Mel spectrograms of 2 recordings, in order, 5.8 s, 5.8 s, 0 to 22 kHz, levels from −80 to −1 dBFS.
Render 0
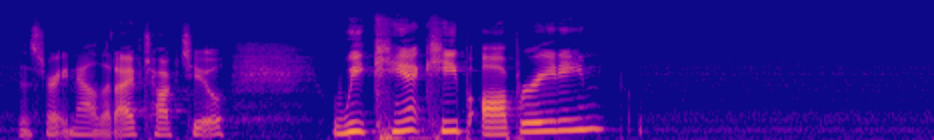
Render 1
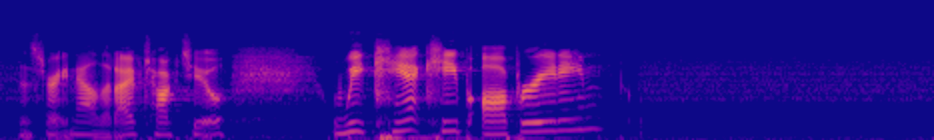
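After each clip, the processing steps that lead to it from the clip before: EQ curve 120 Hz 0 dB, 310 Hz -24 dB, 520 Hz -8 dB, 840 Hz -17 dB, 1200 Hz +13 dB, 4400 Hz +6 dB, 12000 Hz -29 dB; gain -5.5 dB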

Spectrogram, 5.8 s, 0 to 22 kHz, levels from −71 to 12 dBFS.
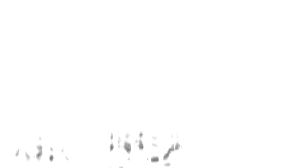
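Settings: spectral expander 2.5:1; gain -8.5 dB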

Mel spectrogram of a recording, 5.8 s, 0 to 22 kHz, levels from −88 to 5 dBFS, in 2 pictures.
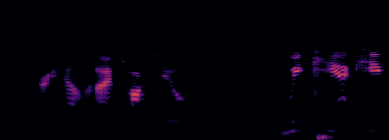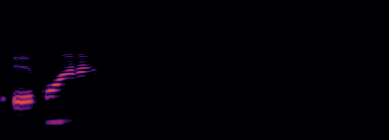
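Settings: limiter -28 dBFS, peak gain reduction 8 dB; gain -1 dB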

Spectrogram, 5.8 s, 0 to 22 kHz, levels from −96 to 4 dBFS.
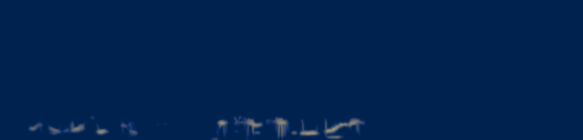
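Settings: sine-wave speech

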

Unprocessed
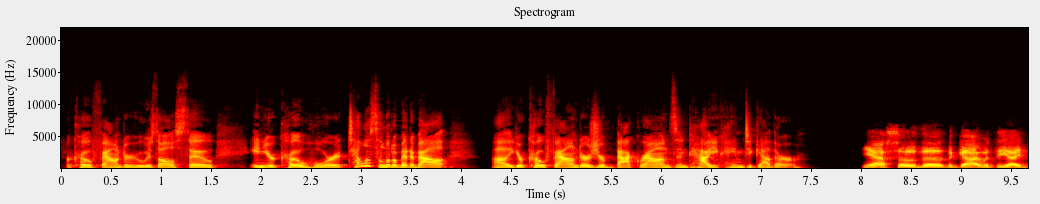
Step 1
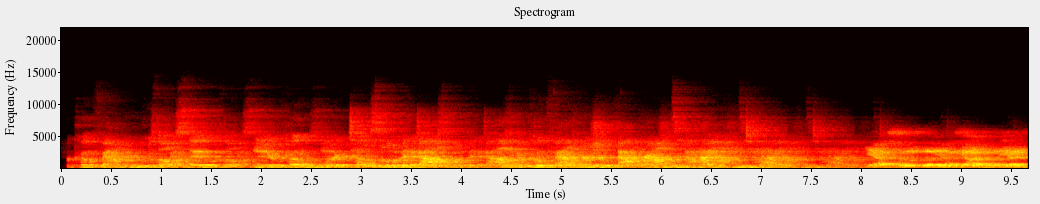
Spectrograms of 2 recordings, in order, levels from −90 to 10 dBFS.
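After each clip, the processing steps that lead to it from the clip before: on a send: feedback echo 0.669 s, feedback 45%, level -7 dB; on the sum: non-linear reverb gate 0.42 s falling, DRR -6.5 dB; gain -8 dB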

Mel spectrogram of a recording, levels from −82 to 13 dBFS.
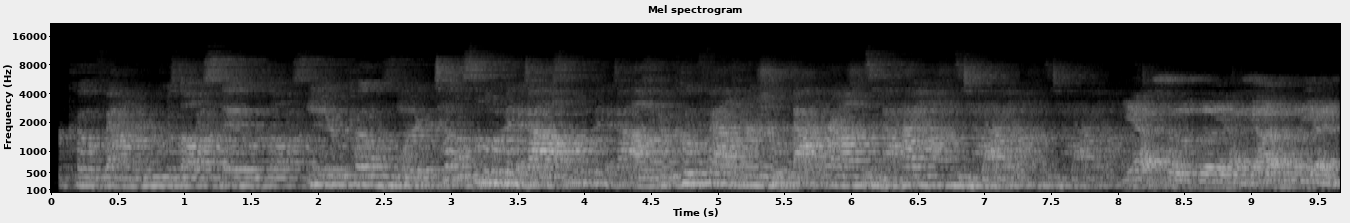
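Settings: graphic EQ 125/250/500/1000/2000/4000/8000 Hz -8/+9/-8/+8/-10/-9/+4 dB; gain -4 dB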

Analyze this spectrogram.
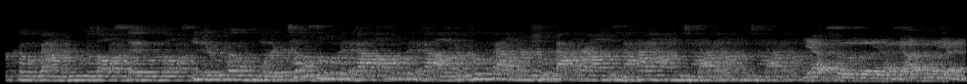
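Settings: compressor, threshold -26 dBFS, peak gain reduction 9.5 dB; steep low-pass 6200 Hz 96 dB/oct

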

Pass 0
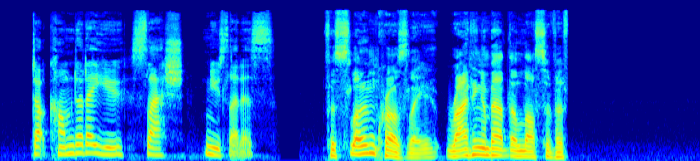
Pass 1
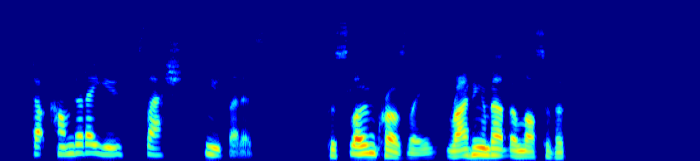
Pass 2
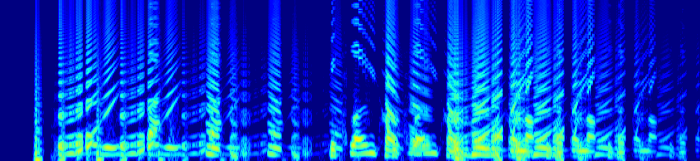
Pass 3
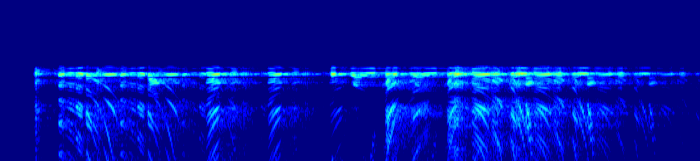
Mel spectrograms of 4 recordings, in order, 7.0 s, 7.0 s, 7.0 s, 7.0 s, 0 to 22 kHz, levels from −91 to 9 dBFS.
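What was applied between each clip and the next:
fifteen-band EQ 100 Hz -9 dB, 1000 Hz +7 dB, 10000 Hz -3 dB; spectral expander 2.5:1; gain -2.5 dB
compressor 4:1, threshold -31 dBFS, peak gain reduction 17.5 dB; decimation with a swept rate 33×, swing 160% 0.5 Hz; feedback echo 0.616 s, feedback 27%, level -4.5 dB; gain -1.5 dB
vowel filter u; inverted band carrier 3600 Hz; non-linear reverb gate 0.42 s falling, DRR 9.5 dB; gain +4 dB

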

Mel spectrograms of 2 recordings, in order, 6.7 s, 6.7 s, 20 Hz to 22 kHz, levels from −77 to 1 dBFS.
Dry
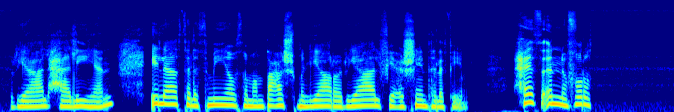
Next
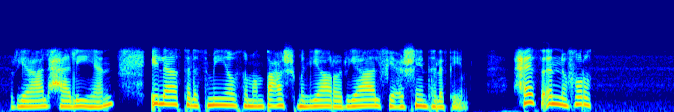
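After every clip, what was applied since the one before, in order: rippled Chebyshev low-pass 4100 Hz, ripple 3 dB; gain +7.5 dB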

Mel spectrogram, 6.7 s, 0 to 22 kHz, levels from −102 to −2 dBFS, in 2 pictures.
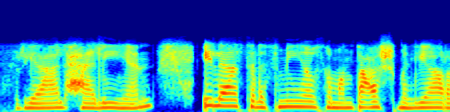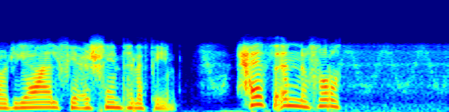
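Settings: LFO bell 3.6 Hz 780–3500 Hz +9 dB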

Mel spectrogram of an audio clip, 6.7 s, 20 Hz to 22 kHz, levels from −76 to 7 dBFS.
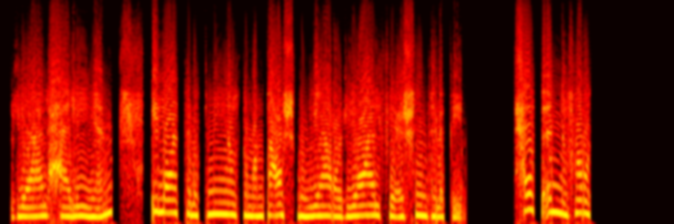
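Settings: fuzz box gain 28 dB, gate -37 dBFS

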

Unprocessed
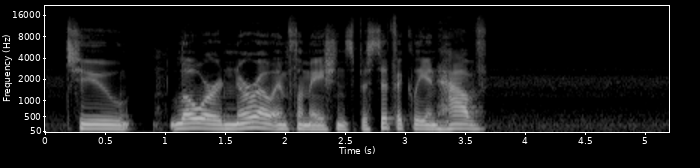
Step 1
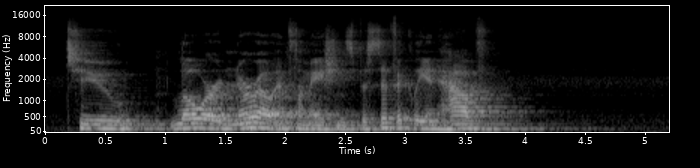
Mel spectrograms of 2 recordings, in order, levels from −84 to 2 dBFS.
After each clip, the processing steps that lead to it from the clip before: bell 240 Hz -12 dB 0.36 oct; reverb RT60 1.1 s, pre-delay 6 ms, DRR 4.5 dB; gain -4 dB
